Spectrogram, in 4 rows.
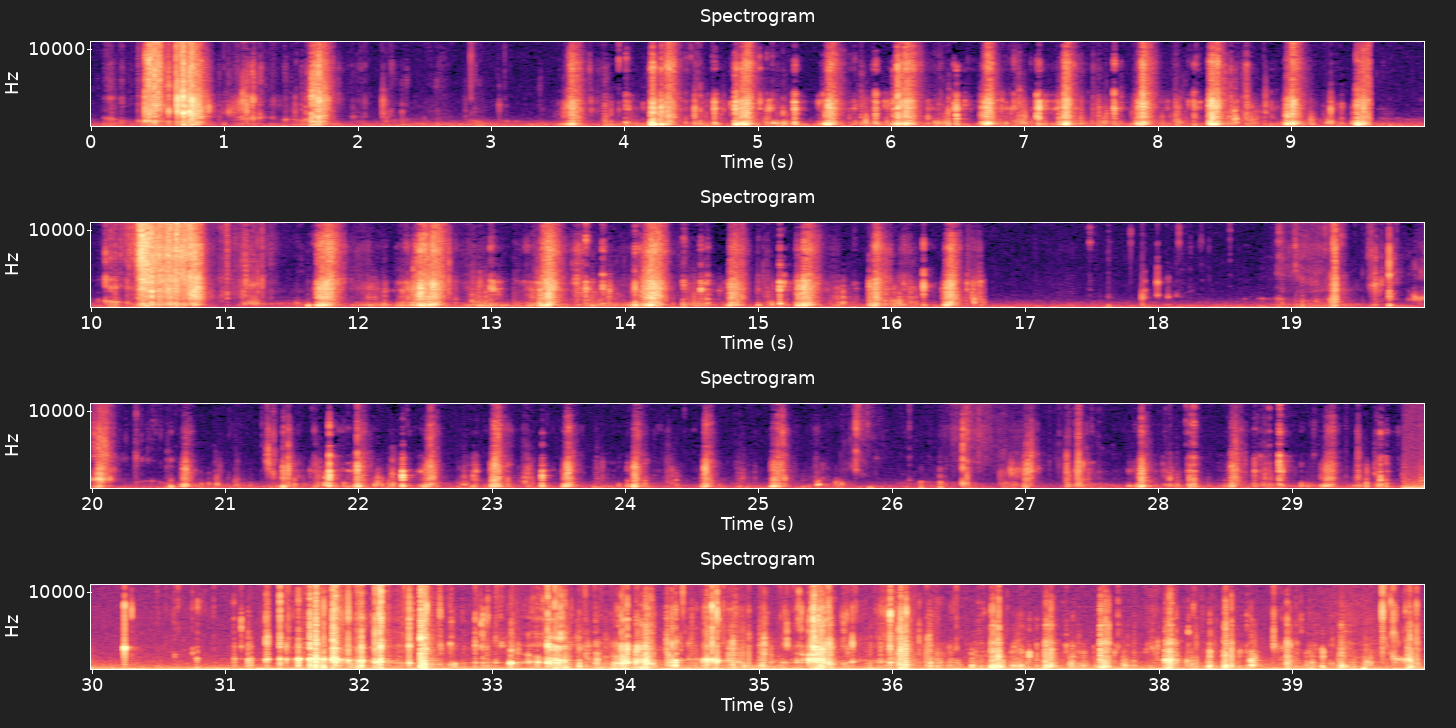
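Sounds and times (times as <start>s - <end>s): ice cream crunching: 18.9s - 39.9s
steady hiss: 29.9s - 33.3s.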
